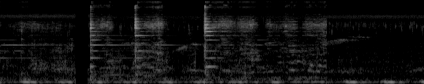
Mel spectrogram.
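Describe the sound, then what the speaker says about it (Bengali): A spoon clinks against a pot while stirring sugar into restaurant-style egg curry gravy. There are three sharp metallic taps amid soft scraping, close and fairly quiet, with a faint voice underneath. "চিনিটা খুব ভালো করে মিশিয়ে নেব ঝোলের সঙ্গে।"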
